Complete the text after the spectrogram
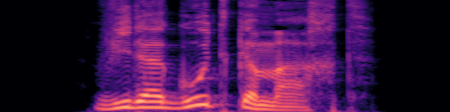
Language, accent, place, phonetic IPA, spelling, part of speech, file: German, Germany, Berlin, [ˌviːdɐˈɡuːtɡəˌmaxt], wiedergutgemacht, verb, De-wiedergutgemacht.ogg
- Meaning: past participle of wiedergutmachen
